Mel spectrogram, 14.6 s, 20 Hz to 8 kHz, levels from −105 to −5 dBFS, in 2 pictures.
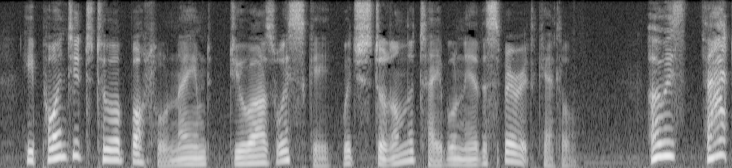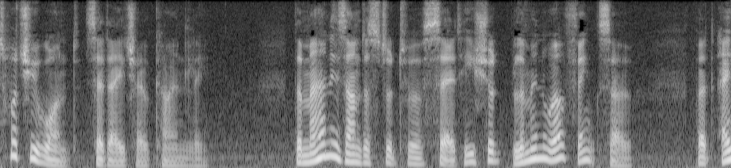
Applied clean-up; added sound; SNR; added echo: none; none; none; none.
